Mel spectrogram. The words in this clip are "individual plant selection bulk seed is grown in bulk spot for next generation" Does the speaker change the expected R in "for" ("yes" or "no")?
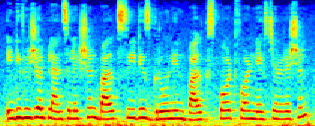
no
